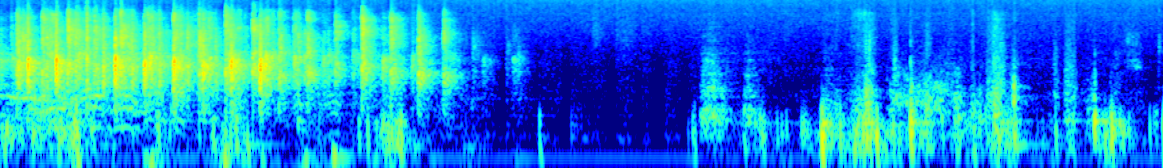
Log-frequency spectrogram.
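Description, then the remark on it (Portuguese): A church audience at an evening service bursts into loud, dense applause welcoming their pastor to preach. It fades out after about four seconds, followed by a hushed pause and then a renewed patter of scattered claps and crowd sounds. “o qual já chamo, que a igreja o receba com uma calorosa salva de palmas para Cristo.”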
